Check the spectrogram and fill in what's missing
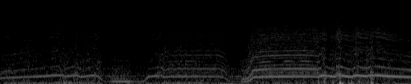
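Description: Formula 1 car in F1 2013 accelerating out of a corner at Jerez, its high engine note climbing steadily through gear changes with brief dips between shifts, loud and continuous with no talk.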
